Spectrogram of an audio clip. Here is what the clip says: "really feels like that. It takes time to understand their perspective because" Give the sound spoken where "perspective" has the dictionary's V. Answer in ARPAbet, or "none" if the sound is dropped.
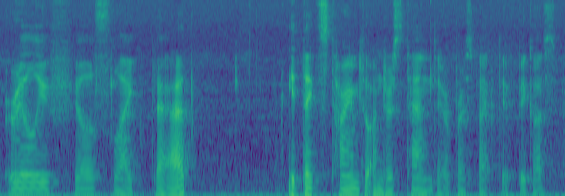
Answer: V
